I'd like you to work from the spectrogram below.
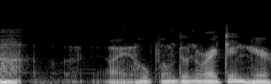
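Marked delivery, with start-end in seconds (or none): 1.1-2.7 soft hushed whisper. In a tabletop game, your character speaks aside to a companion: quiet whisper. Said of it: "I quietly whisper".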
